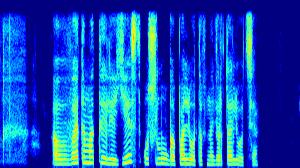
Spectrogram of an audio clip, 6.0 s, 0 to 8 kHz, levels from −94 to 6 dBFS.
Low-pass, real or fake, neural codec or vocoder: 7.2 kHz; real; none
